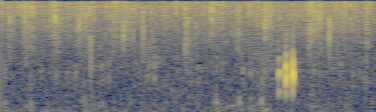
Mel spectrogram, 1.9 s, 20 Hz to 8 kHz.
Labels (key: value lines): label: biophony, damselfish
recorder: SoundTrap 500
